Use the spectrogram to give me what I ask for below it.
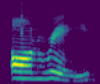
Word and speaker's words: Henri: He pronounced his name O-N-R-E-E. Henri Reverie.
